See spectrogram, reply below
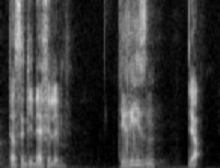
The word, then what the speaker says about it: Nephilim: Nee, Nephilim so geschrieben äh, und so ausgesprochen gibt es in der Bibel.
